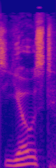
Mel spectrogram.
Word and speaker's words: Joost: It's Joost Hilterman. It's spelled like juiced. with two O's.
